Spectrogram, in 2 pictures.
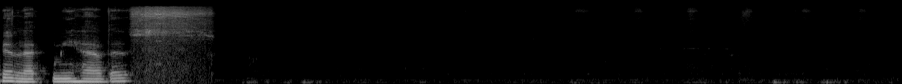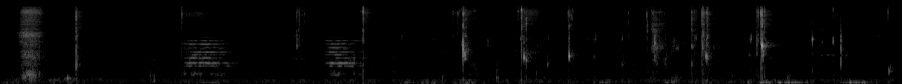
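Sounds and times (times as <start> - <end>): wet crunchy chewing of fruit: 11.9 - 18.0.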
